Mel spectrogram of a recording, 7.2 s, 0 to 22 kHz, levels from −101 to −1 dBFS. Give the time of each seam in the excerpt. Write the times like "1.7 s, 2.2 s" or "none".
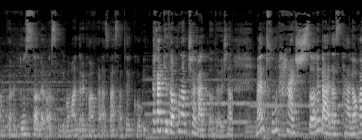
3.1 s, 4.7 s

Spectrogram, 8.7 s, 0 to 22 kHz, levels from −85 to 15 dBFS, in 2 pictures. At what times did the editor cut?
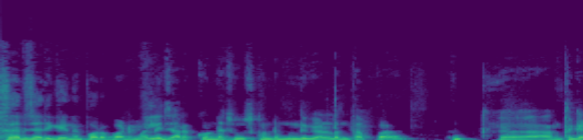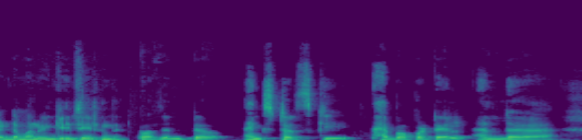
5.3 s

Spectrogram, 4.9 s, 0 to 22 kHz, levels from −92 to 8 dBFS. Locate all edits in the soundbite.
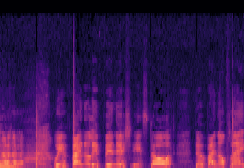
none

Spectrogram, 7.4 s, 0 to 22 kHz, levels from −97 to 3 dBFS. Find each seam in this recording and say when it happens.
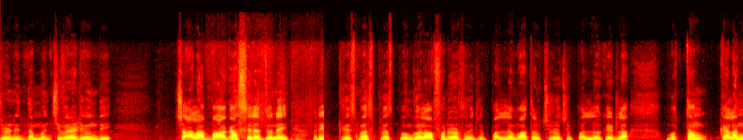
3.2 s

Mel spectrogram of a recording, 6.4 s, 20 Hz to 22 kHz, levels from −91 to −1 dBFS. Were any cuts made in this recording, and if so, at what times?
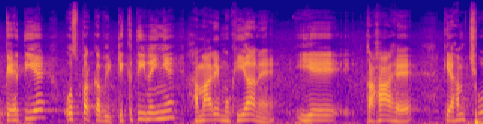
2.4 s

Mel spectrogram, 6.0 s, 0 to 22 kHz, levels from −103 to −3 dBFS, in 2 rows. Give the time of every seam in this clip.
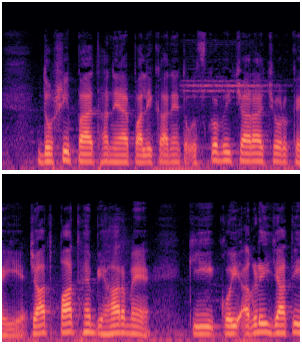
3.2 s

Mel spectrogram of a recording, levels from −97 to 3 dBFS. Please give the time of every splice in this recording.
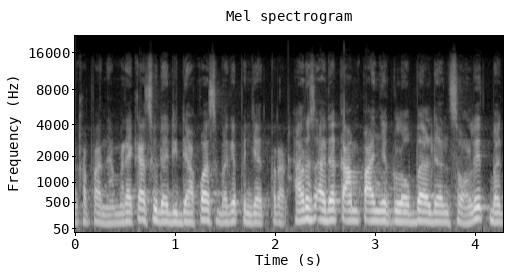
2.0 s

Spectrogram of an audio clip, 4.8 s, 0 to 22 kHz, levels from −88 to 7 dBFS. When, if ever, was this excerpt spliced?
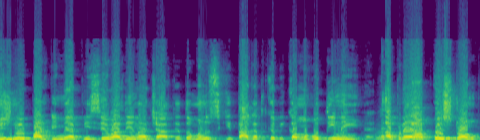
3.8 s

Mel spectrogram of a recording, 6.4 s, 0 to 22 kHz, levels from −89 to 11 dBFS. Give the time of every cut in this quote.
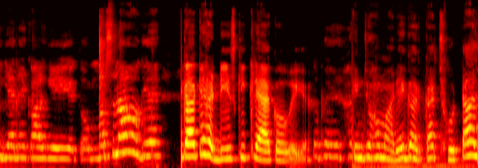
2.4 s, 4.7 s

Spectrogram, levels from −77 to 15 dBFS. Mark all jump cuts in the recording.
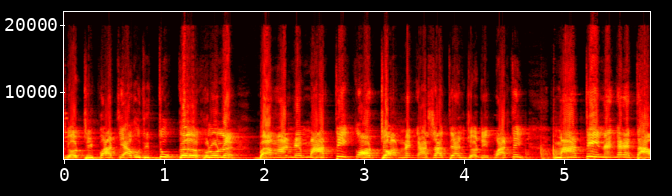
none

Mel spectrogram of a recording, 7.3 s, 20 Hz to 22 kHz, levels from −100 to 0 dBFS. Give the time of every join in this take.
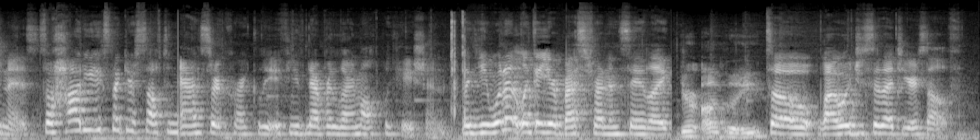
3.4 s

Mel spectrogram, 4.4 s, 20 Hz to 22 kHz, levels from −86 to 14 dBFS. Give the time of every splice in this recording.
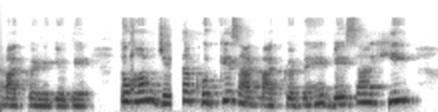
none

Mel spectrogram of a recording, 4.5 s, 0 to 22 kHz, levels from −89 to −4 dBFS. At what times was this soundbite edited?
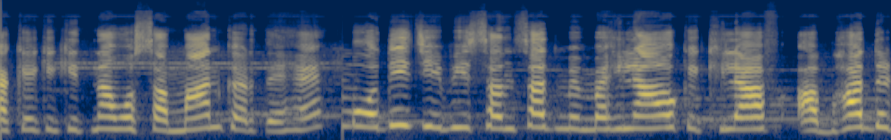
1.7 s

